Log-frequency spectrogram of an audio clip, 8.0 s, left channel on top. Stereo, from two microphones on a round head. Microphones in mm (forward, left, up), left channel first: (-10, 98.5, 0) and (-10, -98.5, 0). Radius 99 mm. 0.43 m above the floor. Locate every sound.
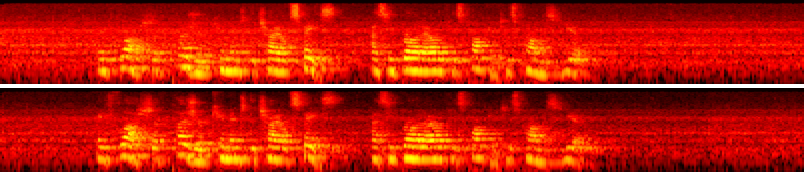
1.0 s a woman speaking: 65° right (ahead or behind), 2.5 m; by 5.9 s 75° left (ahead or behind), 4.5 m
